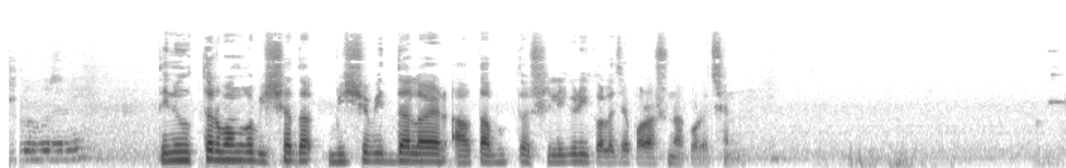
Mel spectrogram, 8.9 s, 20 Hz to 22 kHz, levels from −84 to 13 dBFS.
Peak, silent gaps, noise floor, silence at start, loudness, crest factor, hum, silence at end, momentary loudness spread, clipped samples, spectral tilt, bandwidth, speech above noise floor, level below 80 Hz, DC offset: -4 dBFS; none; -59 dBFS; 0.2 s; -22 LUFS; 20 dB; none; 2.8 s; 16 LU; under 0.1%; -6 dB/octave; 11 kHz; 37 dB; -64 dBFS; under 0.1%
